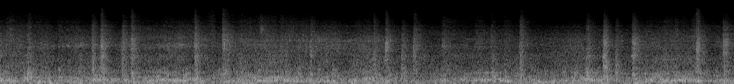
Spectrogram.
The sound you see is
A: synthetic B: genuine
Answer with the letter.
A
